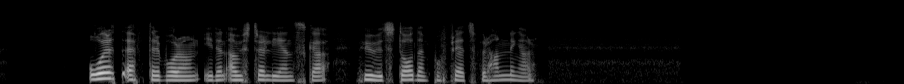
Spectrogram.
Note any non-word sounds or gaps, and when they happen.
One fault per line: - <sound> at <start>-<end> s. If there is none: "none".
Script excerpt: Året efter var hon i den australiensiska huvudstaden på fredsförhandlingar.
none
